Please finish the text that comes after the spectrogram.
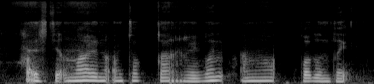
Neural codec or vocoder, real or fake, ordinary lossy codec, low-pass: codec, 44.1 kHz, 2.6 kbps, SNAC; fake; none; none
